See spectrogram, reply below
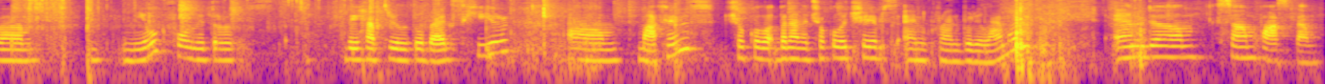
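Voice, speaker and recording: A woman speaking English as a second language, walking through her groceries at a slow, easy pace with lots of ums. Her voice sits a little low, and the phone recording carries clear background noise and handling clicks. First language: not English. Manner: listing items slowly with many ums, second-language grammar. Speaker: vlogger. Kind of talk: casual grocery haul show-and-tell. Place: home kitchen, indoors.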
